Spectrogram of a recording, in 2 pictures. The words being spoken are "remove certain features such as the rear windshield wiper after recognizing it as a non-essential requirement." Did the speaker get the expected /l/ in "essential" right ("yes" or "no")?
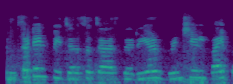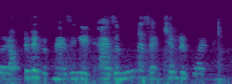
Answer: no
